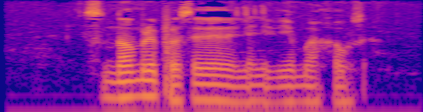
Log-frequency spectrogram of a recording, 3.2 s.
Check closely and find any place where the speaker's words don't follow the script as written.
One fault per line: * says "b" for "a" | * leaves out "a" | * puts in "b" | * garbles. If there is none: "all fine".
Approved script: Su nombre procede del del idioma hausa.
all fine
